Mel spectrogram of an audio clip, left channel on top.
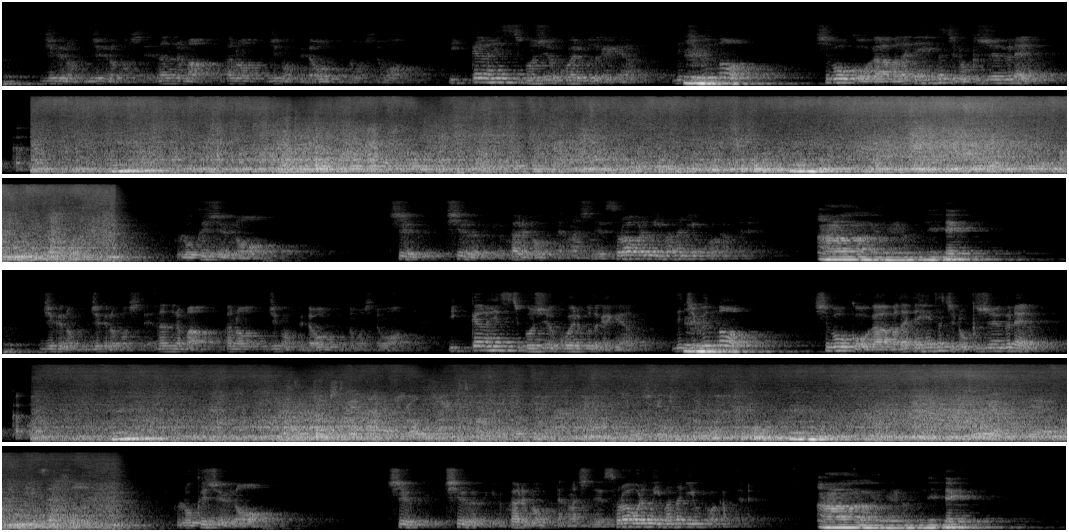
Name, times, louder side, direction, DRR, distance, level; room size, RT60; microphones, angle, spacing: voice 1, 0.4-4.0 4.5-6.4 6.7-7.4 8.1-10.4 10.8-11.3 13.1-16.5 16.8-18.0 20.3-22.3 23.0-23.9 25.2-28.6, right 1 dB, 85° right, 3 dB, 0.7 m, -32 dB
voice 2, 6.8-7.1 11.7-12.2 18.5-18.9 29.4-30.9, equal, 20° right, 0 dB, 0.6 m, -20 dB
sound 1, 10.9-22.4, left 3 dB, 50° left, 0.5 m, -24 dB
4.9 x 2.9 x 3.2 m, 1.3 s
head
